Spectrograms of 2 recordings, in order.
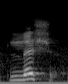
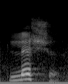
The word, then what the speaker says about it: leisure: How can pronounce it? Leisure. Leisure.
